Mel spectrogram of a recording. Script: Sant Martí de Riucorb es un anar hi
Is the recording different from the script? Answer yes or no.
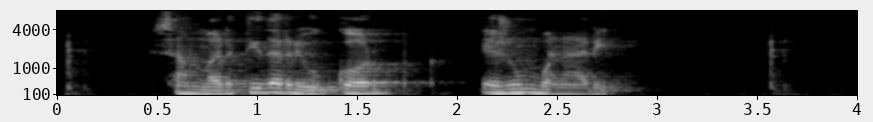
no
